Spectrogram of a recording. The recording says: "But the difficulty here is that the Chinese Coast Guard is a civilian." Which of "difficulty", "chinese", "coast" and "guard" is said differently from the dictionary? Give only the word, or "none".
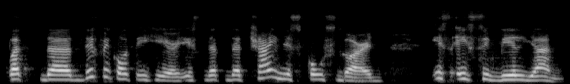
chinese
